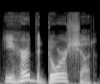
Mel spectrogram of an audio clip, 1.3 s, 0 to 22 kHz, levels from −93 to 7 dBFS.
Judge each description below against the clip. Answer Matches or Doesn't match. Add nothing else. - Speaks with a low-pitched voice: Doesn't match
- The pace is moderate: Doesn't match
